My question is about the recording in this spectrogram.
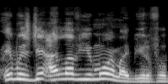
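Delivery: loud, high plea to his wife; loud pleading. Real, not acted. Husband begs his angry wife on air, loud and high. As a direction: beg her loudly to hear him out.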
